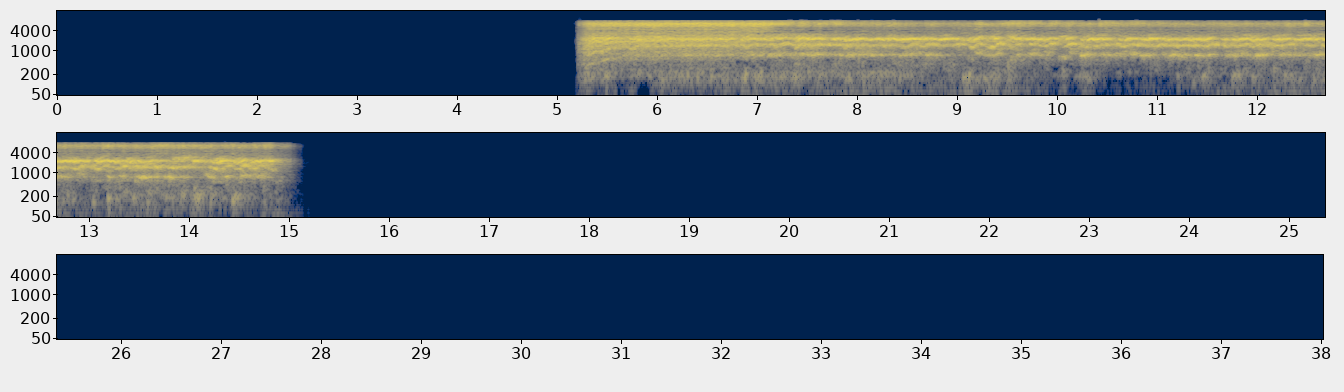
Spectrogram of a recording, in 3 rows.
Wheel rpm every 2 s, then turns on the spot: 0, 0, 80, 190, 200, 190, 190, 60, 0, 0, 0, 0, 0, 0, 0, 0, 0, 0, 0.
none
